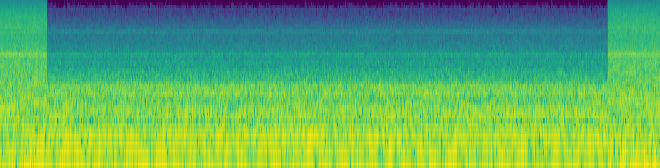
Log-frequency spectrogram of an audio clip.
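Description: Turboprop engines drone low and muffled inside an airliner cockpit.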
